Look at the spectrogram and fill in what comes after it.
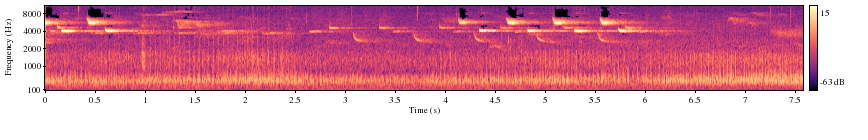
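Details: Chorus of common frogs at a spawning pond in Sunnersta, Uppsala, picked up through a parabolic microphone: steady low churring purr throughout, overlaid by a bird's series of thin, downslurred chirps every half second.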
